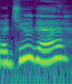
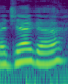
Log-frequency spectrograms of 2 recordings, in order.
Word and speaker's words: ajuga: and I found that a juga or a jaga however you want to pronounce it blooms from early May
